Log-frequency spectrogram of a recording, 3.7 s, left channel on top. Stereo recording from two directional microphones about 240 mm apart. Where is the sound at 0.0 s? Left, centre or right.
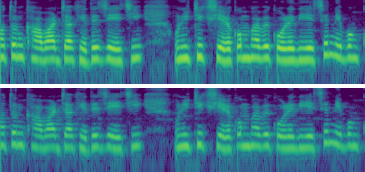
Left.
